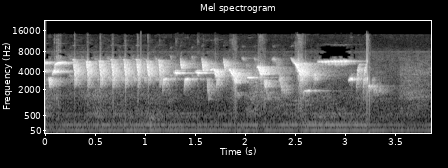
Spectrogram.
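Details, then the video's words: Champion canary singing rapid repeated chirps that run into varied trills and bright whistled slides, then ending abruptly with a quiet fade. A faint low hum sits in the background. "Kenari Juara"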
